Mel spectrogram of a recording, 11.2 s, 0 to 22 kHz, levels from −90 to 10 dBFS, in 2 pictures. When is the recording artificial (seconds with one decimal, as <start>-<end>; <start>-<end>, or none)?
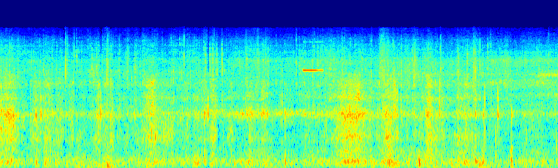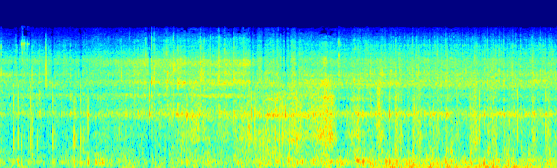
8.5-9.1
